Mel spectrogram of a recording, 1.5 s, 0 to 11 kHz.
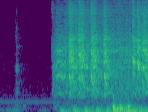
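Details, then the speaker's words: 1987 Yamaha FZR1000, first start in 16 years after 8 years in a barn and 8 outside; carbs refurbished, easy start sprayed in. Engine cranks, stumbles with a few uneven firing pulses but won't run; fuel starvation suspected. "Oh my gosh, okay, so fuel problem."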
